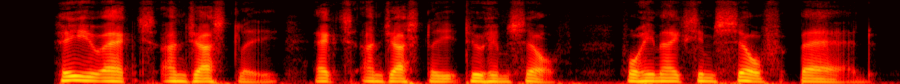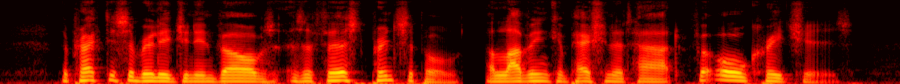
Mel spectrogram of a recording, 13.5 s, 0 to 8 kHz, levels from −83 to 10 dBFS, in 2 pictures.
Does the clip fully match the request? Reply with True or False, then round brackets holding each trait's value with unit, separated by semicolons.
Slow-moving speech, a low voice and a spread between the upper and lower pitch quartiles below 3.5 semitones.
True (130 wpm; 110 Hz; 2.8 semitones)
